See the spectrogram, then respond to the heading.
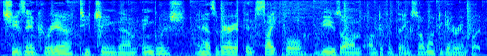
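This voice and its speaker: Low, mellow-voiced man reading aloud. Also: normal speed, few pauses, soft background music. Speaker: guest reader, host's husband. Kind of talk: reading a written statement aloud.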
